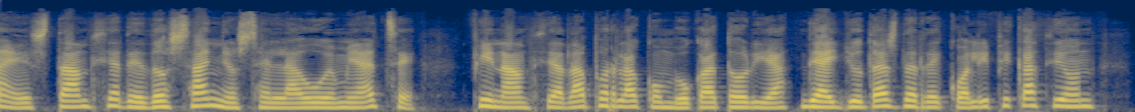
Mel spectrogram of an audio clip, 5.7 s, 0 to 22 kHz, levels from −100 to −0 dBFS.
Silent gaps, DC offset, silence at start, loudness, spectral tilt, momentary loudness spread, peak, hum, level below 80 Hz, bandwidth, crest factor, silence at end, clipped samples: none; under 0.1%; 0 s; -17 LUFS; -5 dB/octave; 4 LU; -4 dBFS; none; -54 dBFS; 14 kHz; 14 dB; 0.2 s; under 0.1%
